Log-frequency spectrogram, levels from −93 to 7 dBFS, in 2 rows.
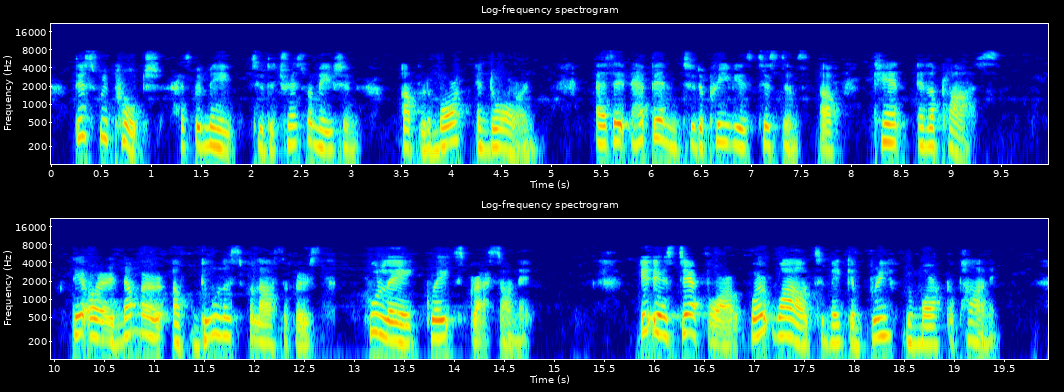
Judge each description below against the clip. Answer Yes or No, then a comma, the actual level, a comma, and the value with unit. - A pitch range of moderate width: Yes, average, 4.5 semitones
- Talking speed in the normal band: Yes, average, 150 wpm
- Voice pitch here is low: No, high, 220 Hz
